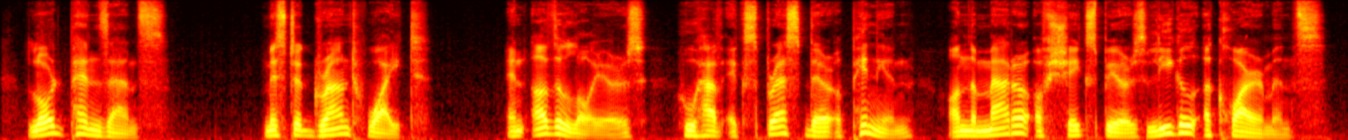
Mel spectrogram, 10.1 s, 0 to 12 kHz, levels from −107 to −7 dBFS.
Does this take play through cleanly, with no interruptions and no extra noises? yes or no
yes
